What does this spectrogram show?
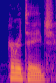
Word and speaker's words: Hermitage: you spell it hermit I said hermit Berg sorry Hermitage Hermitage Tennesse there we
